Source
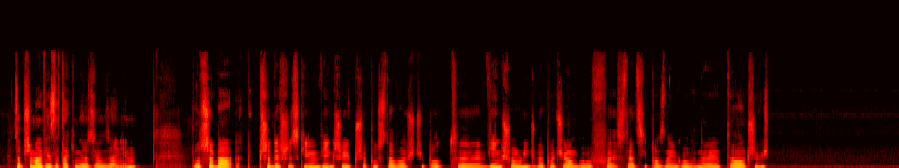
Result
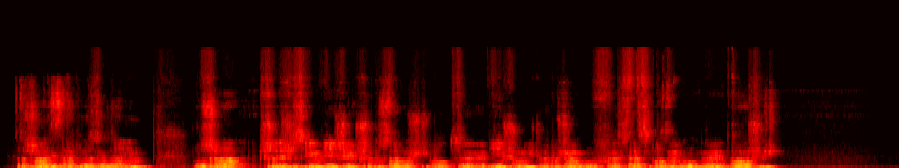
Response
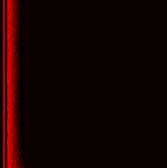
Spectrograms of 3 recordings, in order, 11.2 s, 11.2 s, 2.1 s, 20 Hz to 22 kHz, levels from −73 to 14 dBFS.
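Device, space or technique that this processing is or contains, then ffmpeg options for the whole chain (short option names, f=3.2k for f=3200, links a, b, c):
far-field microphone of a smart speaker: -filter_complex "[1:a]atrim=start_sample=2205[a];[0:a][a]afir=irnorm=-1:irlink=0,highpass=130,dynaudnorm=f=100:g=11:m=8dB,volume=-7dB" -ar 48000 -c:a libopus -b:a 32k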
